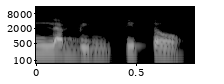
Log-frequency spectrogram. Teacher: If a P follows the NG connector, the NG becomes an M, just like in labimpito.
